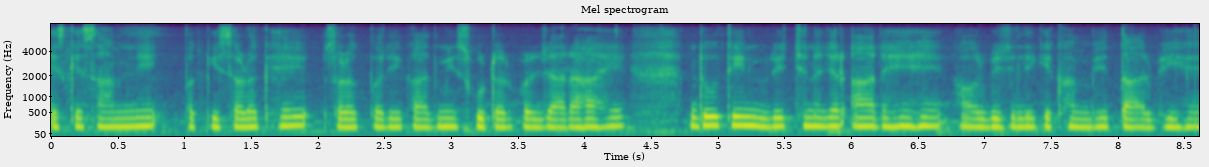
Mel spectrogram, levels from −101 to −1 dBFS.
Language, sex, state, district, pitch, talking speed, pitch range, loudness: Hindi, female, Goa, North and South Goa, 175 Hz, 180 wpm, 170-185 Hz, -17 LUFS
